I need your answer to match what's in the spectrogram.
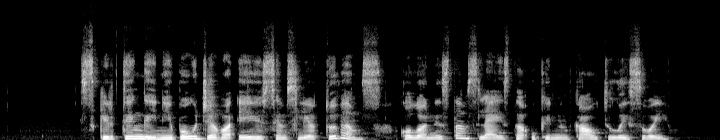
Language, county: Lithuanian, Šiauliai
